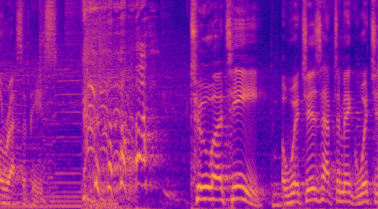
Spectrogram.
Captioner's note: laughs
